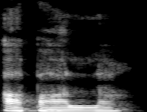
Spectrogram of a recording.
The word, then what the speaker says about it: a palla: Fai attenzione perché in questa espressione c'è soltanto una P, però viene pronunciata come se ce ne fossero due, cioè come se ci fosse una doppia P. Infatti si dice a palla, non si dice a palla.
